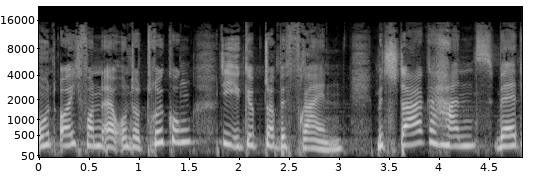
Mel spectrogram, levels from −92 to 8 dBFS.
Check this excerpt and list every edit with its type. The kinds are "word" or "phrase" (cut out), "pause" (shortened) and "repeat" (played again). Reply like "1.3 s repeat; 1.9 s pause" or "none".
1.8 s word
